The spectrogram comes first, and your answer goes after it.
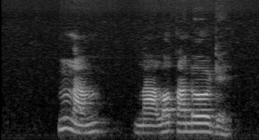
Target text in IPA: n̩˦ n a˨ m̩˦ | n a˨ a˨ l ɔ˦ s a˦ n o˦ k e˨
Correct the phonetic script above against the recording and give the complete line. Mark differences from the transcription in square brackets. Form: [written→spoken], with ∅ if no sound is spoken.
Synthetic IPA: n̩˦ n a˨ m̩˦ | n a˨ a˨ l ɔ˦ [s→t] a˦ n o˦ [k→ɡ] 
